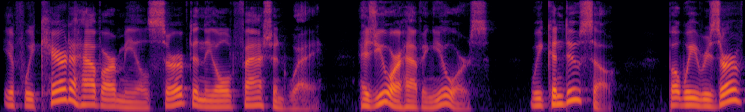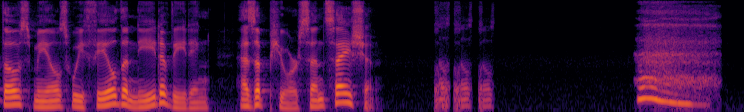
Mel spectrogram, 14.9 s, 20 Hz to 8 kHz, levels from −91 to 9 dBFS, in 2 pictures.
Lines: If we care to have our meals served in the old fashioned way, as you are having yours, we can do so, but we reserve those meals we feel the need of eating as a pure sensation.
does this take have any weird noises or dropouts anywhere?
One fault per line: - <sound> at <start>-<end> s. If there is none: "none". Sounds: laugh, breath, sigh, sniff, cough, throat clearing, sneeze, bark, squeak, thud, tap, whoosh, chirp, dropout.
- laugh at 11.8-12.4 s
- sigh at 13.8-14.7 s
